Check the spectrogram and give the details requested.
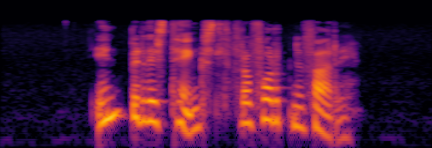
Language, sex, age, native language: Icelandic, female, 50-59, Icelandic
